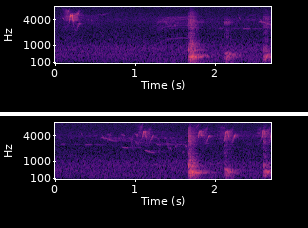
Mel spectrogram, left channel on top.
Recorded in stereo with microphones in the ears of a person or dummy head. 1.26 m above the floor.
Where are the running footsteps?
50° right (ahead or behind), 6.5 m.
